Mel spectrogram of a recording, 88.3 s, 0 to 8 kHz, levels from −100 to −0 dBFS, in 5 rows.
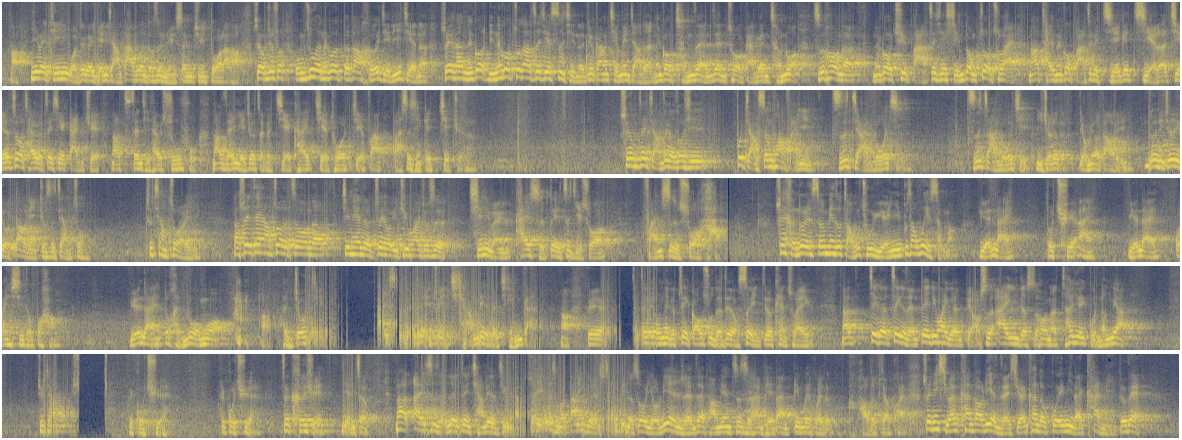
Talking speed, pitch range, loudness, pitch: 270 characters per minute, 130-185 Hz, -13 LUFS, 160 Hz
